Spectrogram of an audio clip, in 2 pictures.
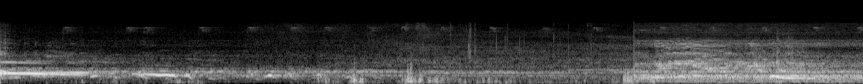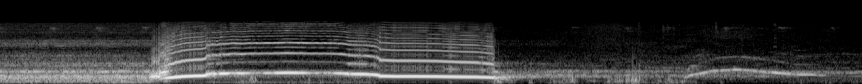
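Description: A wolf gives a long, smooth howl that rises, holds steady, then sinks, after a stretch of rumbling noise.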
